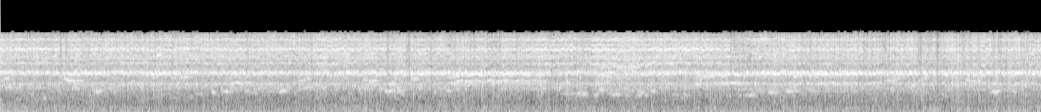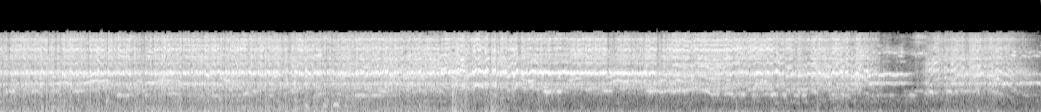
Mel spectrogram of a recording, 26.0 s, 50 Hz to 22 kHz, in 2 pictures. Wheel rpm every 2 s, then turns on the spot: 230, 230, 230, 230, 230, 230, 230, 230, 230, 220, 230, 210, 90.
24-26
